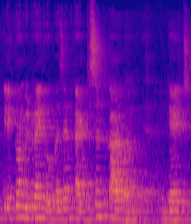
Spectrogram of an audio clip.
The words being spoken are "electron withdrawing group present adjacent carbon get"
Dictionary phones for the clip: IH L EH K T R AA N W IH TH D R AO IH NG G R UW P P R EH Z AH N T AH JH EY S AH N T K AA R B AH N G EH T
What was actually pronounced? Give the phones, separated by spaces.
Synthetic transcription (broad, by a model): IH L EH K T R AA N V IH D R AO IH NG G UW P P R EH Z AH N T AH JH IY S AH N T K AA R B AH N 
